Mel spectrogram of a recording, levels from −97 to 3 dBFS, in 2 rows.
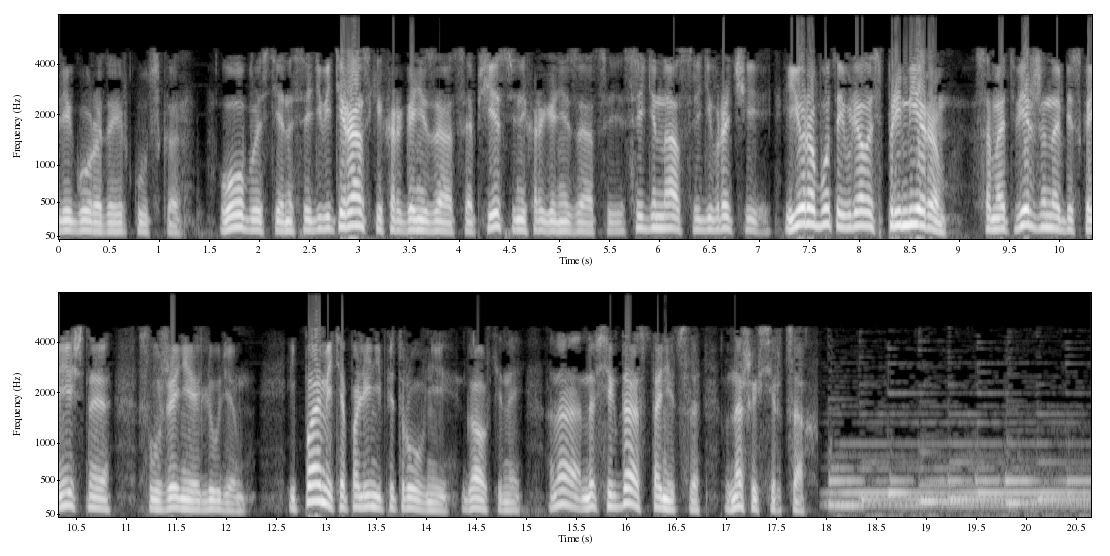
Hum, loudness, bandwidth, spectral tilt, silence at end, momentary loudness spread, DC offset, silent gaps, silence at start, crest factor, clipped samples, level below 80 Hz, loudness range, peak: none; -13 LUFS; 8 kHz; -8.5 dB/octave; 0 s; 15 LU; under 0.1%; none; 0 s; 14 dB; 0.4%; -48 dBFS; 6 LU; 0 dBFS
